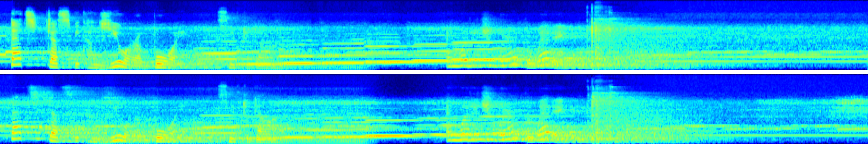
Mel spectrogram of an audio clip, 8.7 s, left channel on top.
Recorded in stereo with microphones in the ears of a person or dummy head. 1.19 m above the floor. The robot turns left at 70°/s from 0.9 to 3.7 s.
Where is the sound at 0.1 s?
105° left, 0.5 m; by 2.9 s 35° right, 0.5 m.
